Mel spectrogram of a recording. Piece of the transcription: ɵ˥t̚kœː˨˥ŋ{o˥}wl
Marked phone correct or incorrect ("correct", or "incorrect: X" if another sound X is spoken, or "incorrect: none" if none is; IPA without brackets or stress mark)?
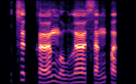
incorrect: o˨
